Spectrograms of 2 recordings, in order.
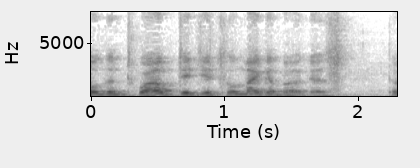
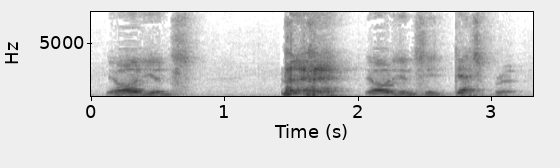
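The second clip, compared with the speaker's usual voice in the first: projecting louder to the room; loud announcement; 4 semitones higher, 7 dB louder than usual. Acted. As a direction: call it out like a compere. Announcing loudly to Adolf.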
